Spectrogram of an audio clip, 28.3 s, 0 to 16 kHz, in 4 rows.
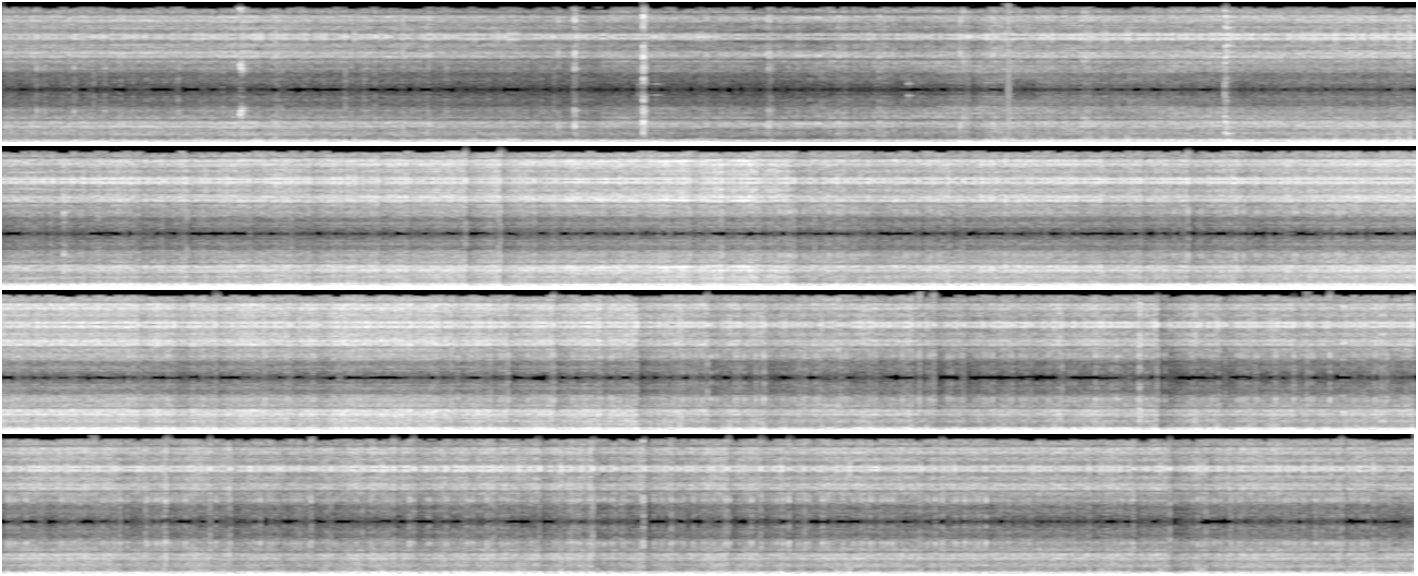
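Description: Ford 302 small-block V8 of a 1976 Mustang II Cobra II, with a four-speed manual, pulling under throttle as the car drives. The level dips about four seconds in, then builds back up and holds steady and loud.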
